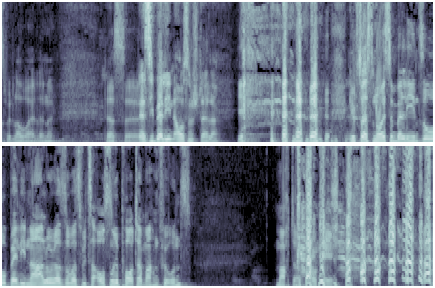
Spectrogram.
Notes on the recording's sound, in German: In einer ruhigen, deutschen Kleinstadt namens Bochum begab es sich, dass zwei wackere Filmfreunde ein bezauberndes Publikum erheiterten. Wir sind wieder zurück auf den Brettern, die die Welt bedeuten.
